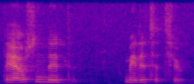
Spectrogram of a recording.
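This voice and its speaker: A woman hosting a podcast interview, asking casual questions with quick asides. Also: medium pitch, flat delivery, slight background noise. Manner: chatty, quick asides, frequent "mm" backchannel. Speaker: podcast host.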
